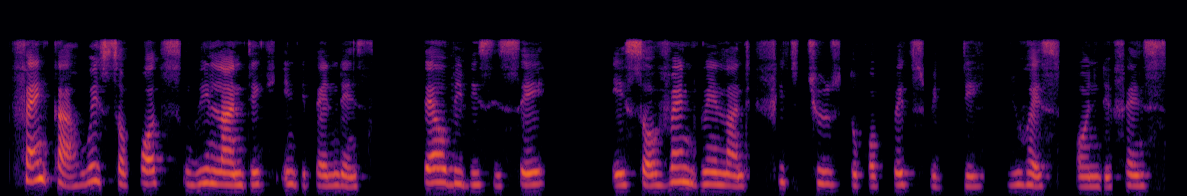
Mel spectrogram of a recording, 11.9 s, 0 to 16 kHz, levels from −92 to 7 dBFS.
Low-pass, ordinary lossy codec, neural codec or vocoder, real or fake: 7.2 kHz; MP3, 64 kbps; none; real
